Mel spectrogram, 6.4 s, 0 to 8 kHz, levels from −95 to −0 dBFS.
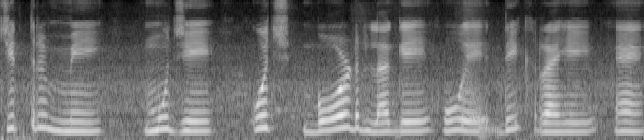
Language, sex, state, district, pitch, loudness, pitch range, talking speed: Hindi, female, Madhya Pradesh, Katni, 210 Hz, -20 LUFS, 205-240 Hz, 95 wpm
